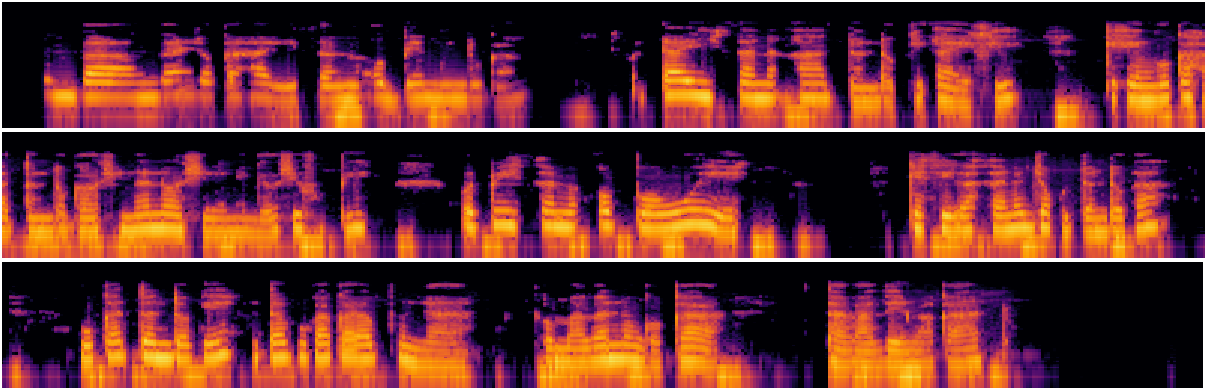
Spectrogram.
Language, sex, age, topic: Oshiwambo, female, 18-24, finance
